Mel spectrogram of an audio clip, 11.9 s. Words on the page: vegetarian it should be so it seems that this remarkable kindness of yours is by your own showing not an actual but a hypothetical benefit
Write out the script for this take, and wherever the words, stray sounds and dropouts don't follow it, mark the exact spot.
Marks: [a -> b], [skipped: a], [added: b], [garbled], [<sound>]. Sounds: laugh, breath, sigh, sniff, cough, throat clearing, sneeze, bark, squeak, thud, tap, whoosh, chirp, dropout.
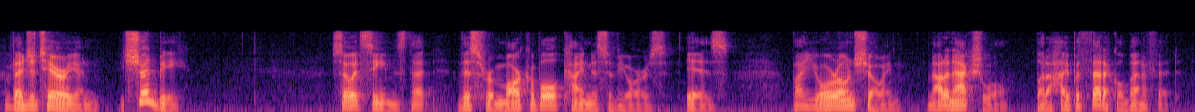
vegetarian it should be so it seems that this remarkable kindness of yours is by your own showing not an actual but a hypothetical benefit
